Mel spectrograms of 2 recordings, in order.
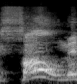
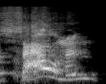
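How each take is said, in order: First: The L sound is clearly pronounced. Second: The L sound is left silent. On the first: The speaker calls it wrong. "even if you do use the ale, I've never heard anybody say Solomon" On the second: The speaker calls it right. "I've heard Salmon"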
